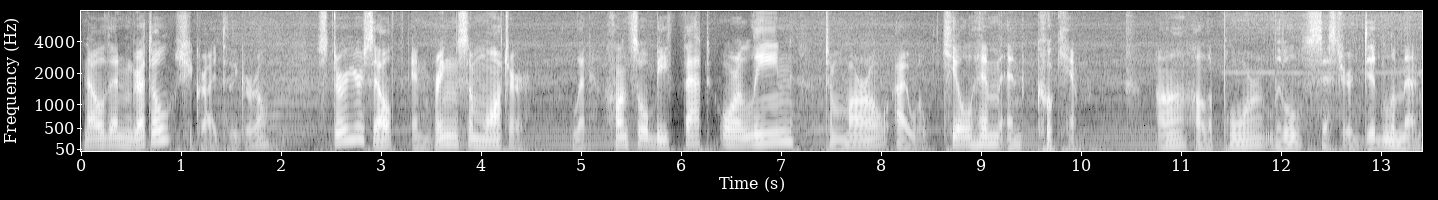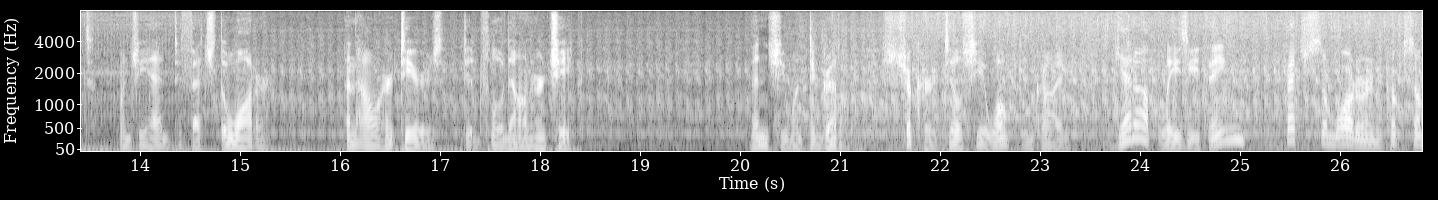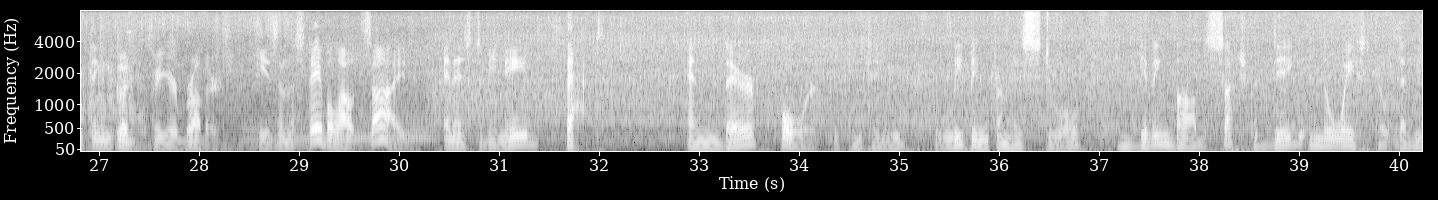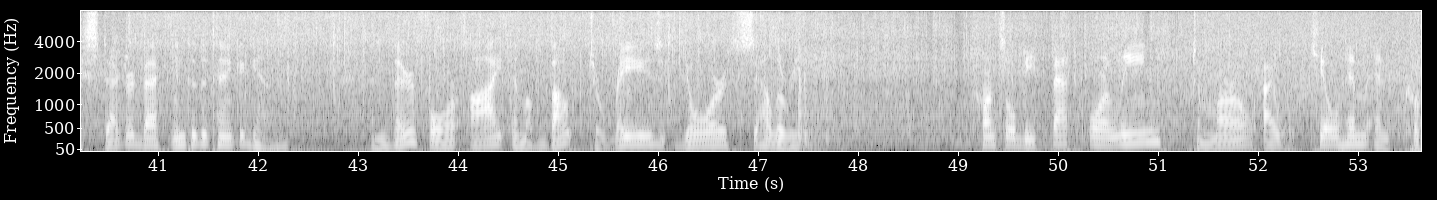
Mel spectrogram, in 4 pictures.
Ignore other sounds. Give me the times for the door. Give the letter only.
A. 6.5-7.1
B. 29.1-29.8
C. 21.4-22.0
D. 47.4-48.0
D.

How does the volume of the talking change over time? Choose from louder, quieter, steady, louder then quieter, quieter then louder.
steady.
